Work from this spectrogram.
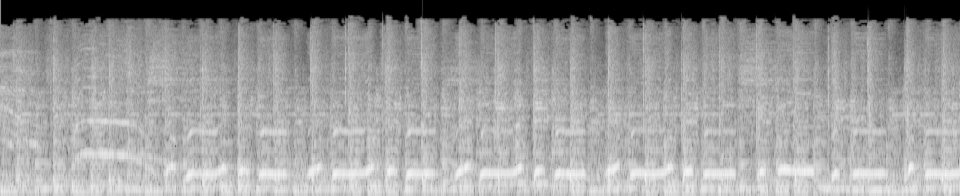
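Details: Loud rock music with guitar and a repeating sung or lead melody fills the recording, with no animal sounds audible.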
